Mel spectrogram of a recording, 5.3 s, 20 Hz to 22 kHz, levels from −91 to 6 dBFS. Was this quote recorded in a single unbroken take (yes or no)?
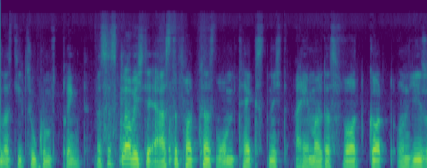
no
